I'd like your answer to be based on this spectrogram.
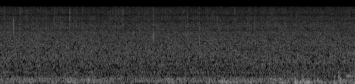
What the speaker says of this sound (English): this kind of rain in Utah means flash flooding, death and destruction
